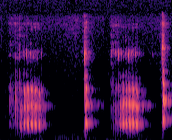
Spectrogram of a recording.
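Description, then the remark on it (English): Turkey purrs and clucks made by a turkey hunter on a mouth call: a soft rolling purr followed by one sharp cluck, repeated twice in a steady pattern, fairly quiet, with no talking. “just did a little purrs and clucks, scratched in the leaves a little bit.”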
